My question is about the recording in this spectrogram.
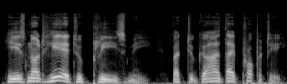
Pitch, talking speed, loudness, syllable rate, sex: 120 Hz, 250 wpm, -19 LUFS, 6.2 syllables/s, male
